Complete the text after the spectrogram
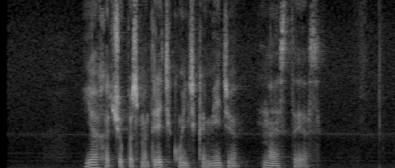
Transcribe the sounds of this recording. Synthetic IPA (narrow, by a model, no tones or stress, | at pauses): jaxɐt͡ɕupəsmɐ̰t̪ɾʲetʲkunʲtʲkɐ̰mʲedʲɪjʊ | nɐɛst̪ɛ̰ɛ̰s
